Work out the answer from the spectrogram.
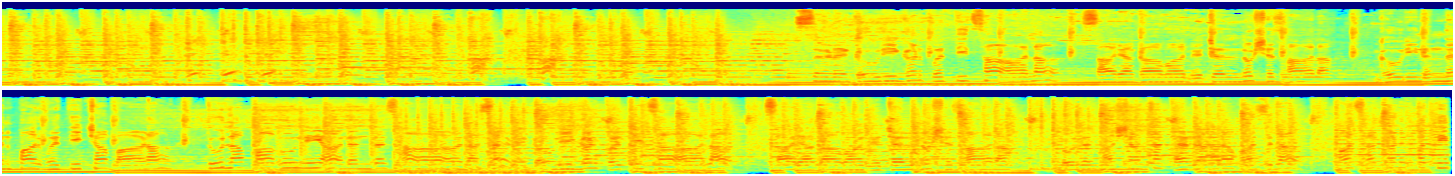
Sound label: Ringtone, Flute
